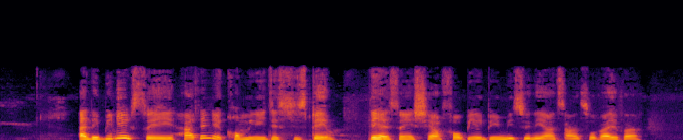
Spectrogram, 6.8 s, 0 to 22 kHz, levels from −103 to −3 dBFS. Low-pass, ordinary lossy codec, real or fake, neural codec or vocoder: none; none; fake; codec, 24 kHz, 0.9 kbps, WavTokenizer, medium speech release version 2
